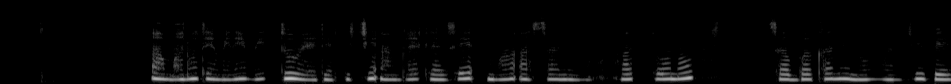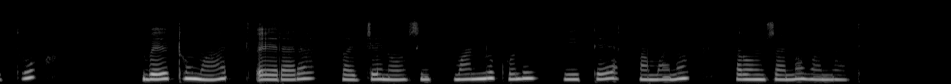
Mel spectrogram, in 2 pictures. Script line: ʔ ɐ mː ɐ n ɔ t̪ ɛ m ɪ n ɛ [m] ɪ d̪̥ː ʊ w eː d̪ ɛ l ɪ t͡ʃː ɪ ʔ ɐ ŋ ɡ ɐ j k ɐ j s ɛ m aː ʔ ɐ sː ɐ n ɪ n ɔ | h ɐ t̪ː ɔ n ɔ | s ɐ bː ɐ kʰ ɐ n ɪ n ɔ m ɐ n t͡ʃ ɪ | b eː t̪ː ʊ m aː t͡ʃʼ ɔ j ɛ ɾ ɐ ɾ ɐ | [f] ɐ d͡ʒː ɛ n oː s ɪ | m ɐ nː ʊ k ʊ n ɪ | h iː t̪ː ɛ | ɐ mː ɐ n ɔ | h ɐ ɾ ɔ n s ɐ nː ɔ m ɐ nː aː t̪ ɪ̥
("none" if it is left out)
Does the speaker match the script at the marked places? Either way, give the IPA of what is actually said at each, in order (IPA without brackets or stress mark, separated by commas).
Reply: m, f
